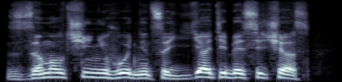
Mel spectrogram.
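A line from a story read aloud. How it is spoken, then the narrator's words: Shouting. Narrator (Russian): закричал Лёня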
